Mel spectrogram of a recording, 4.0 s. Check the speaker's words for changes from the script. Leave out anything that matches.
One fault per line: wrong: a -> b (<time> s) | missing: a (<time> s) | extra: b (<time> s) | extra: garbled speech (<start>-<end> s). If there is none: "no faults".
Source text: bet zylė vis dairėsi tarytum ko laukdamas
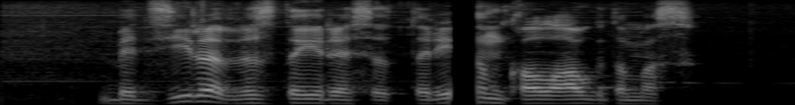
no faults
